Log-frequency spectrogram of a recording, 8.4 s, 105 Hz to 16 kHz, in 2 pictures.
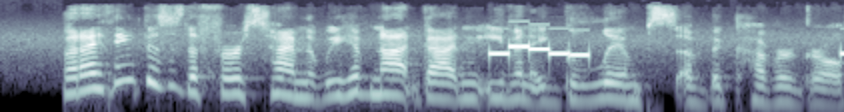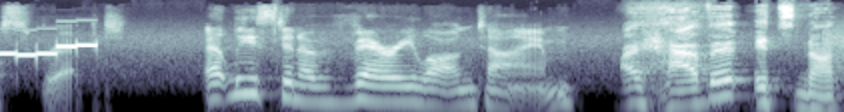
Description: Five-tone selective call (CCIR), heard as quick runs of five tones, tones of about 100 ms, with a squelch burst at the end and speech in English. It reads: 50854 54500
